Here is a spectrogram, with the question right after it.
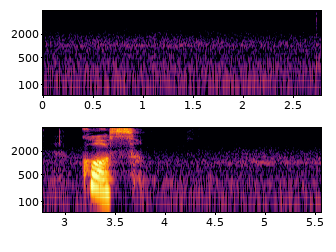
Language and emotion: Russian, neutral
